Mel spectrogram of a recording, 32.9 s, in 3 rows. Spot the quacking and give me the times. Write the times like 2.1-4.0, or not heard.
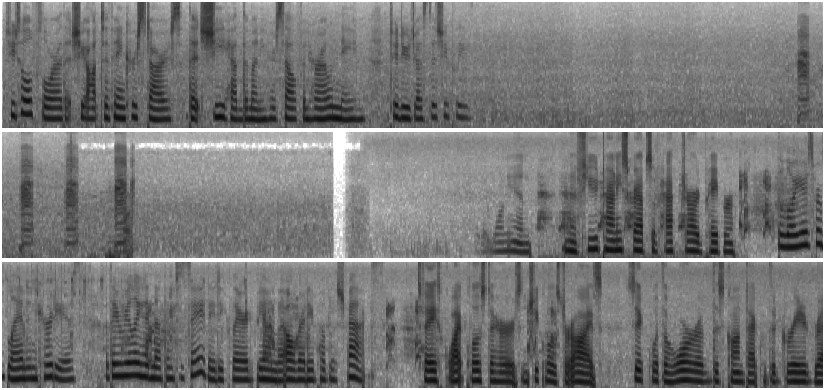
10.2-12.7.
